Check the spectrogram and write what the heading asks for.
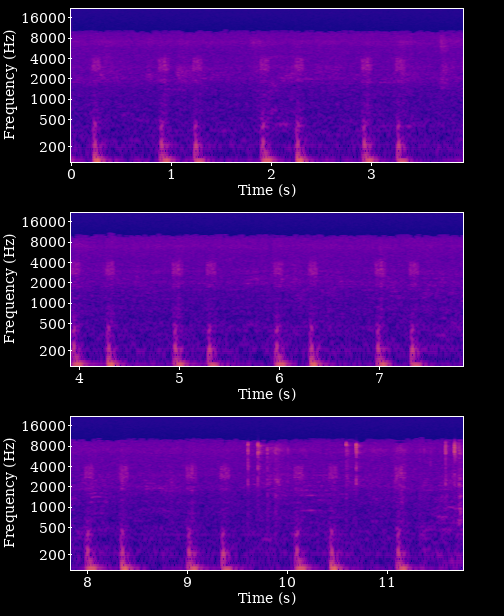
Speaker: Okay. Here is a normal heartbeat.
